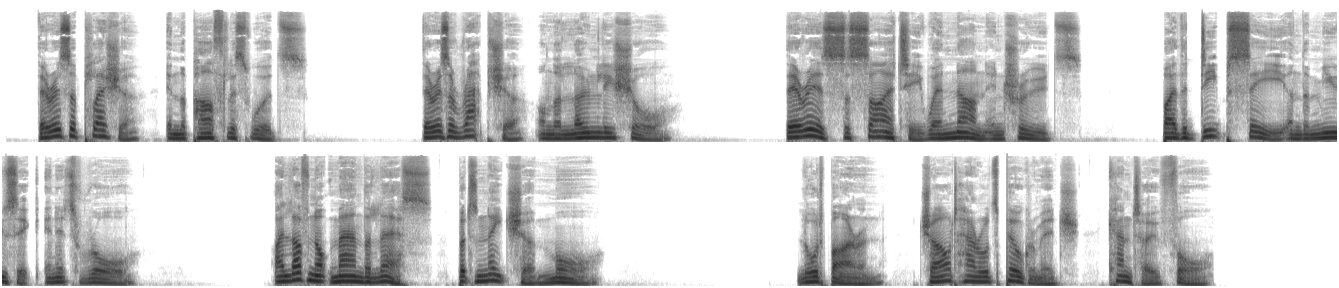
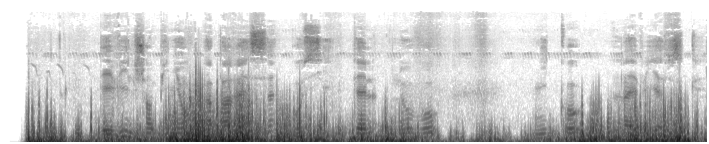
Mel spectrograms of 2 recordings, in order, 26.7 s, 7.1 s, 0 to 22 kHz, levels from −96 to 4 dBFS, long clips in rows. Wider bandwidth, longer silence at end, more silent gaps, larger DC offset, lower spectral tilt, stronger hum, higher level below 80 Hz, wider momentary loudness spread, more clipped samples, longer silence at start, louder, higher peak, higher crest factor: first, 16.5 kHz vs 11 kHz; first, 1.3 s vs 0 s; first, 15.64-15.96 s, 20.46-21.01 s vs none; neither; second, -5 dB/octave vs -7.5 dB/octave; neither; second, -40 dBFS vs -20 dBFS; second, 13 LU vs 19 LU; neither; first, 0.35 s vs 0.2 s; about the same, -18 LUFS vs -19 LUFS; about the same, 0 dBFS vs 0 dBFS; about the same, 20 dB vs 16 dB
